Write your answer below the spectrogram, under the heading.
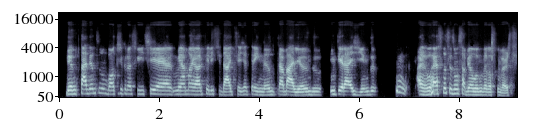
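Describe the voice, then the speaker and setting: In a normal speaking voice, a woman talks at a moderate pace with a fairly low pitch and ordinary pitch variation. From southern Brazil, Rio Grande do Sul. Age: 20s. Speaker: CrossFit coach. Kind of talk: podcast interview.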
